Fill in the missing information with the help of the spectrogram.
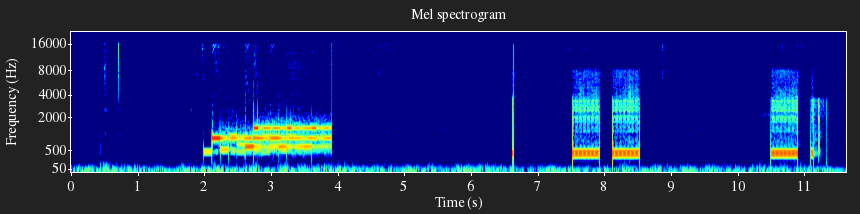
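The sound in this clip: Telephone call being dialled on a UK line: about two seconds of stepped dialing tones, then a click and quiet. A double-ring burst of ringback tone follows, then another ring begins before the line ends.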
